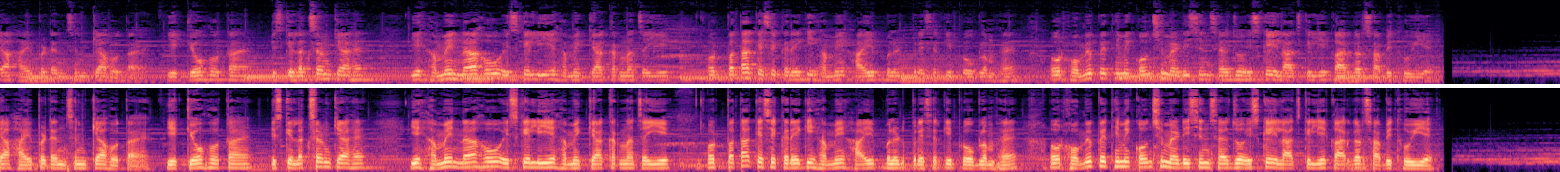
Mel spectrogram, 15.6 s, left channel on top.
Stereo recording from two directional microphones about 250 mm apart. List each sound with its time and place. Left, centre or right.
0.0 s speech: right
